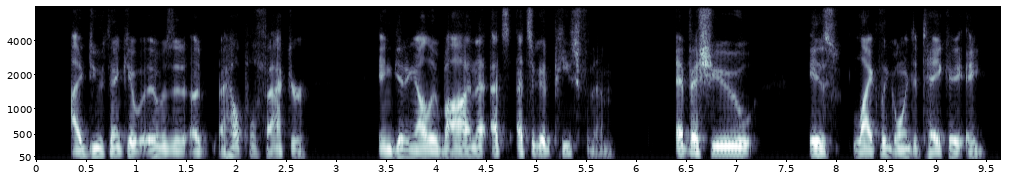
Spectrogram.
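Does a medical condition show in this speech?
No.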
